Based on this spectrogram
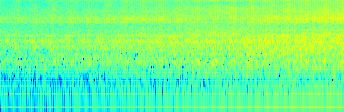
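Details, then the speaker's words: Bus with a newly installed remanufactured engine, air filter box off, no dash warning lights; even idle that swells slightly as the revs come up, with a steady rhythm and no knocks or rattles: healthy engine. "so right there as you can hear the engine is running there are no lights on on the dash no lights on on the dash that's good"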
